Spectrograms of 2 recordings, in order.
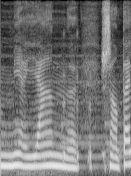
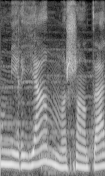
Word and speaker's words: Myrianne-Chantale: bravo martin - moi mon nom c'est bien myrian chantal et non myriam à chantal y en a plusieurs qui font cette erreur là c'est vraiment comme ça qu on le prononce comme si la fetwa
